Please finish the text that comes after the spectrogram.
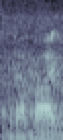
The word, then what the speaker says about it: trabalho: aqui tra balho ó Observe que quando eu falo a palavra trabalho a sílaba tônica vai ser essa daqui ó veja lá trabalho então a exemplo de cidade a sílaba tônica não é a última é a penúltima então trabalho próxima palavra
